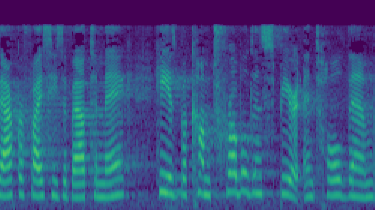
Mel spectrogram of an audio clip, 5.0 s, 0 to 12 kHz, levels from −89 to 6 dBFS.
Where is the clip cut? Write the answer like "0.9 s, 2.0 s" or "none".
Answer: none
